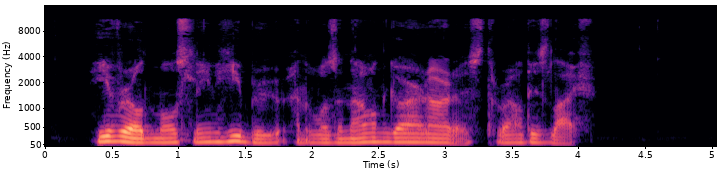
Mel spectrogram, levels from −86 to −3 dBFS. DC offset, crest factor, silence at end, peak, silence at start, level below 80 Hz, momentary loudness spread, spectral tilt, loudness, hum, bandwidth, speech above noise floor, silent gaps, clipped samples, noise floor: under 0.1%; 20 dB; 0.95 s; -6 dBFS; 0.4 s; -52 dBFS; 13 LU; -7.5 dB/octave; -27 LUFS; none; 11.5 kHz; 53 dB; none; under 0.1%; -79 dBFS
